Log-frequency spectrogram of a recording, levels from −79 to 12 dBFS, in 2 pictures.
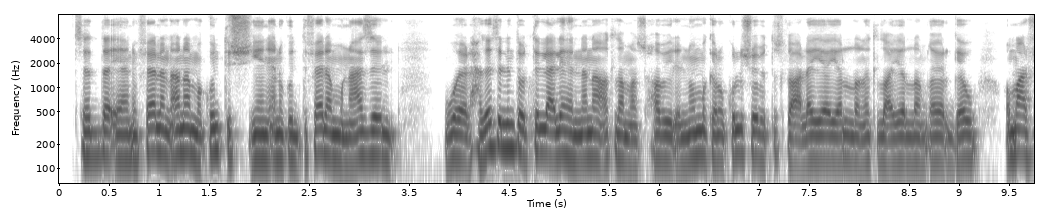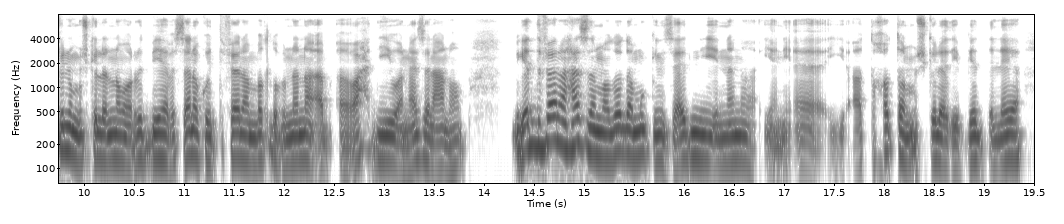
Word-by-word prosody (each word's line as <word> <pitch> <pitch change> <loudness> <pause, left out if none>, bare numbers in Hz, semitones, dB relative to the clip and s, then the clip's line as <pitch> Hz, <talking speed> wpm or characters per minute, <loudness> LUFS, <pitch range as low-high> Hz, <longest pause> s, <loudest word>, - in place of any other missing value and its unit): تصدّق 140 0 0
يعني 130 -1 +1
فعلًا 155 +1 +2
أنا 155 +1 +4
ما 135 -4 +3
كنتش 140 -3 0
يعني 130 0 +3
أنا 135 - +3
كنت 130 0 -1
فعلًا 150 +2 +1
مُنعزِل، 135 +2 +1 0.5
والحاجات 135 +7 +1
اللي 175 -1 +4
أنت 175 - +2
قُلت 145 -1 0
لي 155 -1 +4
عليها 140 +1 +2
إن 130 -1 +3
أنا 135 -2 +1
أطلع 130 0 -1
مع 115 -1 0
صحابي 130 +2 -1
لإن 120 +2 0
هم 145 +2 +3
كانوا 130 -2 -1
كل 150 +1 0
شوية 145 -1 +1
بيتّصلوا 130 -3 -4
عليّا 125 +3 +1
يالّا 125 -1 0
نطلع، 120 -1 -2
يالّا 120 +1 0
نغيّر 120 0 -1
جَو. 130 +2 -1 0.3
هم 140 +2 +3
عارفين 150 +3 +1
المشكلة 135 -1 +1
اللي 130 - +1
أنا 130 - +1
مرّيت 125 +3 -1
بيها، 135 -1 +1
بس 125 - -5
أنا 145 0 +2
كنت 125 -2 -5
فعلًا 130 -3 0
باطلُب 125 -3 -3
إن 115 +2 0
أنا 125 0 0
أبقى - - -6
وحدي 125 -1 -1
وانعزِل 120 +3 -2
عنهم. 105 +1 -4 0.5
بجد 175 +5 +1
فعلًا 205 +1 +3
حاسِس 190 0 0
إن 155 - +4
الموضوع 145 +1 +3
ده 150 - +1
ممكن 140 -2 0
يساعدني 130 0 0
إن 120 +1 -2
أنا 125 -2 -1
يعني - - -8
آآ - - -8 0.3
أتخطّى - - -4
المشكلة 125 -3 -1
دي 105 - -4
بجد 125 +2 -2
اللي 115 +2 -2
هي 130 0 0
130 Hz, 215 wpm, -22 LUFS, 125-145 Hz, 0.5 s, أنا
